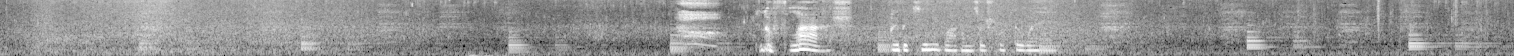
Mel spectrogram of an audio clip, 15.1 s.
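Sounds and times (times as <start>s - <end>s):
ocean waves: 0.0s - 15.1s
speech: 7.6s - 10.7s.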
